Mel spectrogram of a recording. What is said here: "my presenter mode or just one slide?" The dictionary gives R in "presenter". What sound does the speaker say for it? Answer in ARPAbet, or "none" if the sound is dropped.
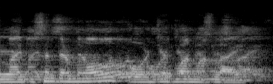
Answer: none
